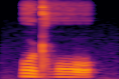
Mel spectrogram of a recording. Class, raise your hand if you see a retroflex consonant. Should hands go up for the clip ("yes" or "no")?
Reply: yes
